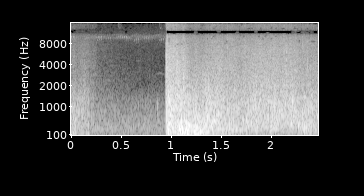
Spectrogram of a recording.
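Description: A body plunges into water with a splash.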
